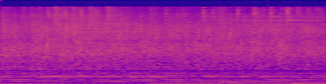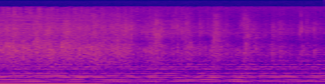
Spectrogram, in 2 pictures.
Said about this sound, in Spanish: Y todo el pueblo dice, y mucho más fuerte, dale fuerte un aplauso al Señor.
